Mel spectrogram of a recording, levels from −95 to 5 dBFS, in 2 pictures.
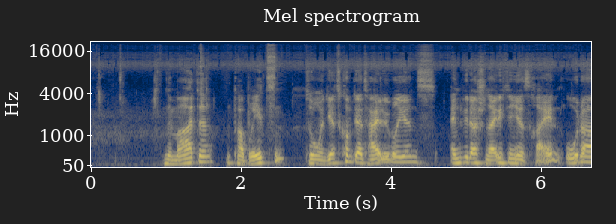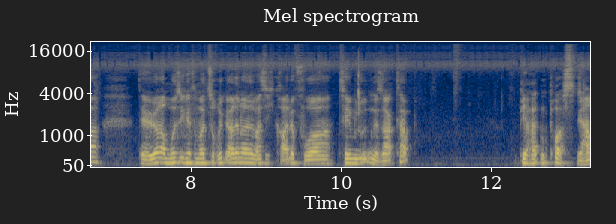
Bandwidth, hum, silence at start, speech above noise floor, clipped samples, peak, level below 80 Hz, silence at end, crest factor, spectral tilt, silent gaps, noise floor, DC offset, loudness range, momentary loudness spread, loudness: over 20 kHz; none; 0.85 s; 31 dB; under 0.1%; -2 dBFS; -58 dBFS; 0 s; 18 dB; -5.5 dB/octave; none; -49 dBFS; under 0.1%; 3 LU; 9 LU; -18 LUFS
